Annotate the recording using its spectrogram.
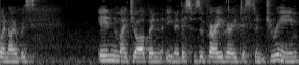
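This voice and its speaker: With a British accent, a woman speaks at a medium pitch and with fairly even intonation. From United Kingdom. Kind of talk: podcast interview.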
